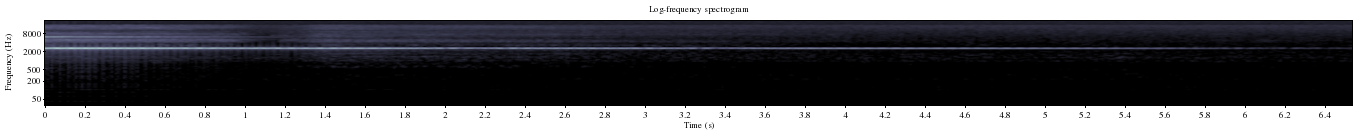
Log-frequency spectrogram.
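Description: The ring of a small handheld metal chime, struck once just before, dying away: one clear high tone with fainter higher overtones, fading over about five seconds until it is gone.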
